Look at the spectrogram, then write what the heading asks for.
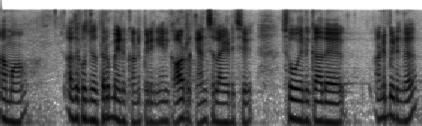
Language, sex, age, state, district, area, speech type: Tamil, male, 18-30, Tamil Nadu, Tiruvannamalai, urban, spontaneous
